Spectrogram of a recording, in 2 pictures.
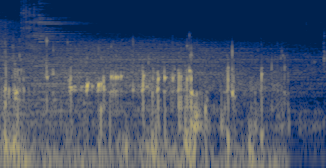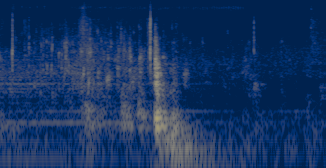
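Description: Muffled rushing and gurgling of water around a camera held underwater while a fish is released, loud and low for about three and a half seconds. It then cuts suddenly to quieter water and small knocks from an aluminium boat drifting on the river, with a brief louder burst about six seconds in.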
